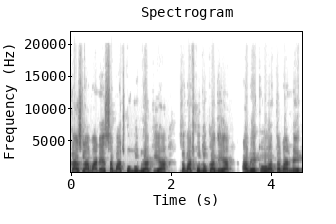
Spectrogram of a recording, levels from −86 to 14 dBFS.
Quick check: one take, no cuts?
yes; 0 cuts

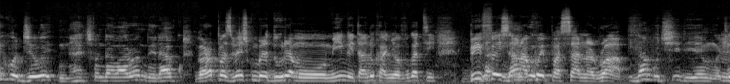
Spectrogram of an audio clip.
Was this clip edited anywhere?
yes; 1 cut; at 1.9 s

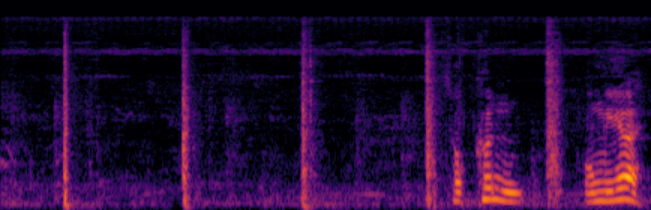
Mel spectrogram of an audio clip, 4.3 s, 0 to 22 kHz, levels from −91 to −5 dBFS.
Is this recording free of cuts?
yes; 0 cuts

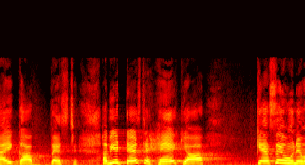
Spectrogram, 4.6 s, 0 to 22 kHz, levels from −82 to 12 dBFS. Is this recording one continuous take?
yes; 0 cuts

